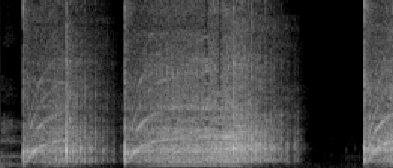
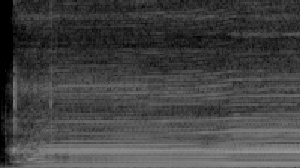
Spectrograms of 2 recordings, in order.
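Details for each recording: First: Sunbeam Carve Easy electric knife powered up without blades fitted: three short bursts of smooth, even high-pitched motor hum spinning up cleanly; runs fine, just needs a clean. Healthy motor run. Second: Cheap toy mini sewing machine, plugged in and switched on: small motor spins up with a rising whine settling to a steady hum, but nothing drives, no needle clatter; owner suspects a stripped belt or broken plastic drive gear, something jamming.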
